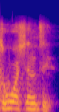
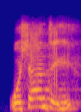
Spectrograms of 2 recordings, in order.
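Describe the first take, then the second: First: It is said with an English-style pronunciation. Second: It is said with an Igbo-style pronunciation. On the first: The speaker calls it wrong. "not, not Washington" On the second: The speaker calls it right. "pay attention to the pronunciation"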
